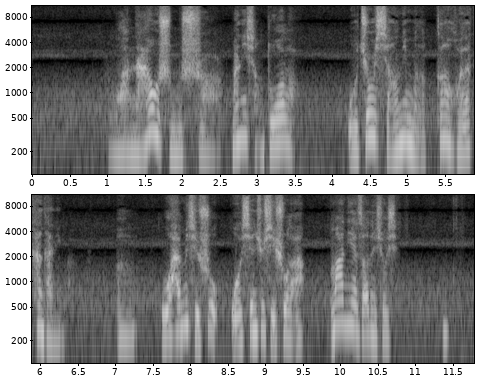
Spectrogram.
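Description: A young woman answers calmly and lightly, close by.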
